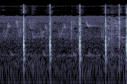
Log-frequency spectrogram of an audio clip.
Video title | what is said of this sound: cara memilih alpukat yang tua. panen alpukat pangeran di Maninjau kab Agam Sumbar | Bunyinya duk, dia sudah tua.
